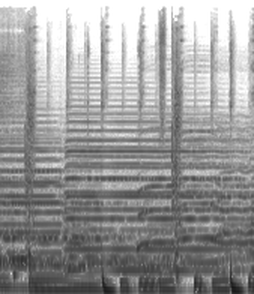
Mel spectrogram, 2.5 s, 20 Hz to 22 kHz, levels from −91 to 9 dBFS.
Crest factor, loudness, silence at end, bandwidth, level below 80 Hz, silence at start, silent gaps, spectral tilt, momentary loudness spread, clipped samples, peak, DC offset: 12 dB; -14 LUFS; 0 s; 18.5 kHz; -16 dBFS; 0 s; none; -4.5 dB/octave; 2 LU; under 0.1%; 0 dBFS; under 0.1%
